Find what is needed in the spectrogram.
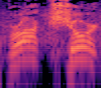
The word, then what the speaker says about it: Brock Short: 26-yard scoot to the end zone by Brock Short. Did I say his name properly? – Yes? You did.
